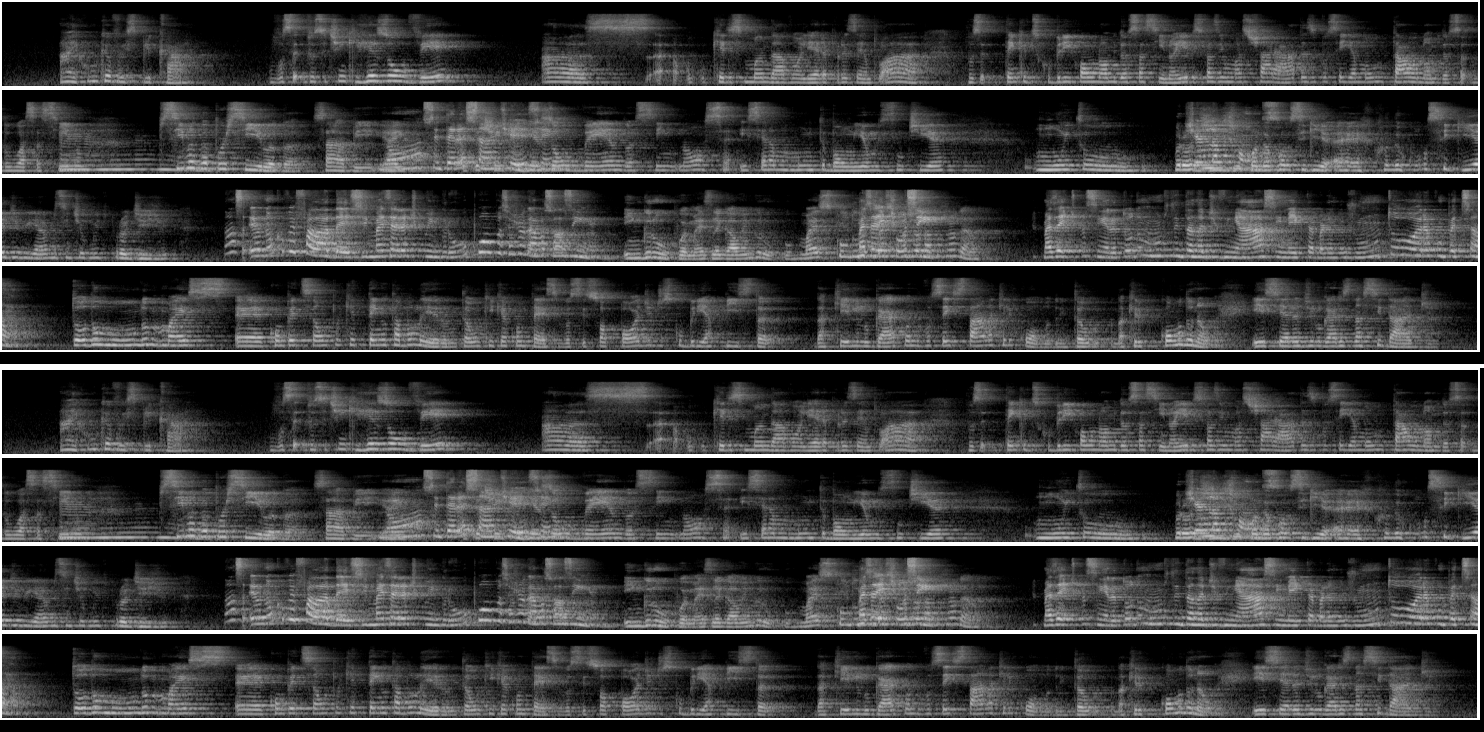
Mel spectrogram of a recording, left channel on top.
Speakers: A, on the left; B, on the left.
A: Ai, como que eu vou explicar? Você, você tinha que resolver as, a- o que eles mandavam ali era, por exemplo, ah, você tem que descobrir qual é o nome do assassino. Aí eles faziam umas charadas e você ia montar o nome do, assa- do assassino
B: Hum,
A: sílaba por sílaba, sabe?
B: nossa,
A: E Aí v-
B: interessante
A: você tinha que
B: esse,
A: ir resolvendo
B: hein?
A: assim. Nossa, esse era muito bom e eu me sentia muito prodígio
B: Sherlock Holmes.
A: quando eu conseguia, é, <laughs> quando eu conseguia adivinhar, eu me sentia muito prodígio.
B: Nossa, eu nunca ouvi falar desse, mas era tipo em grupo ou você jogava sozinho?
A: Em grupo, é mais legal em grupo. Mas com duas
B: Mas
A: pessoas
B: aí, tipo assim,
A: já dá pra jogar.
B: mas aí, tipo assim, era todo mundo tentando adivinhar, assim, meio que trabalhando junto, ou era competição?
A: Todo mundo, mas é, competição porque tem o tabuleiro. Então, o que que acontece? Você só pode descobrir a pista daquele lugar quando você está naquele cômodo. Então, naquele cômodo não. Esse era de lugares na cidade.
